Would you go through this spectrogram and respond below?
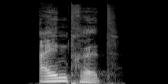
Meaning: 1. occurring; occurrence (the fact that something happens) 2. joining; enlistment (becoming a member, e.g. of a club) 3. entrance, access (right to go in, also the fee thereof)
- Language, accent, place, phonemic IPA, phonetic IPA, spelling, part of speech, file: German, Germany, Berlin, /ˈaɪ̯nˌtrɪt/, [ˈʔäɪ̯nˌtʁɪt], Eintritt, noun, De-Eintritt.ogg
